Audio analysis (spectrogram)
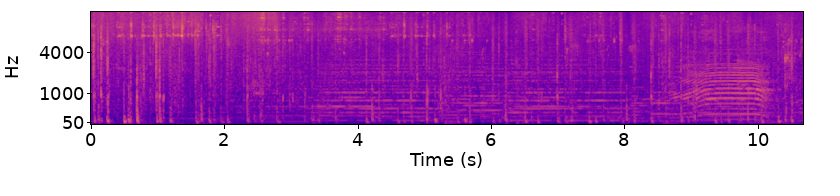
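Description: Cattle mooing in the medieval open-world game Kingdom Come Deliverance 2, several low drawn-out moos rising over clip-clopping horse hooves and background game music, moderately distant with no talk.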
